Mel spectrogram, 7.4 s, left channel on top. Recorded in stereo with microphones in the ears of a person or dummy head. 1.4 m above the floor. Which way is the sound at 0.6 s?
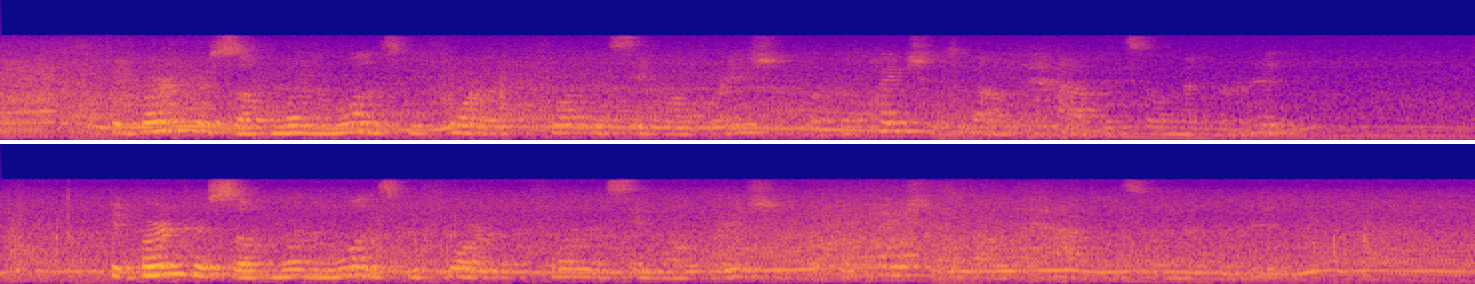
70° right (ahead or behind).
